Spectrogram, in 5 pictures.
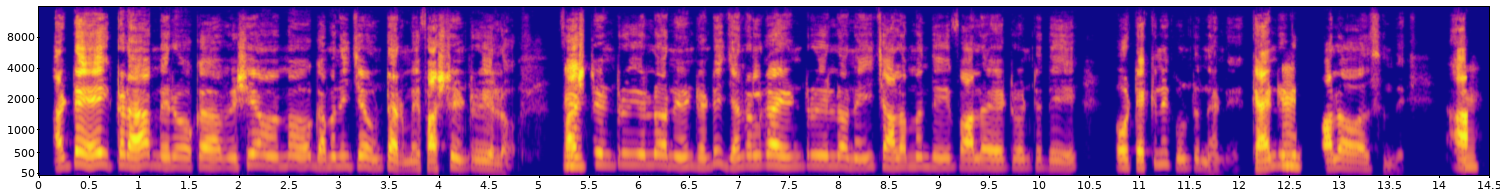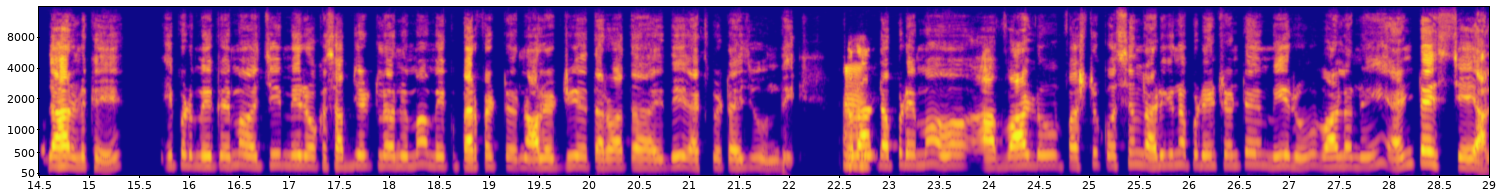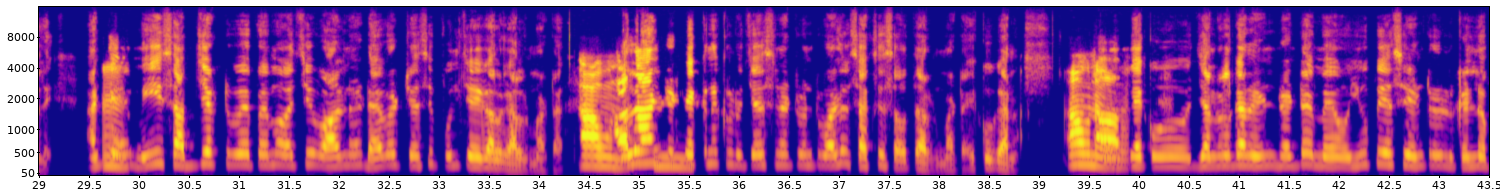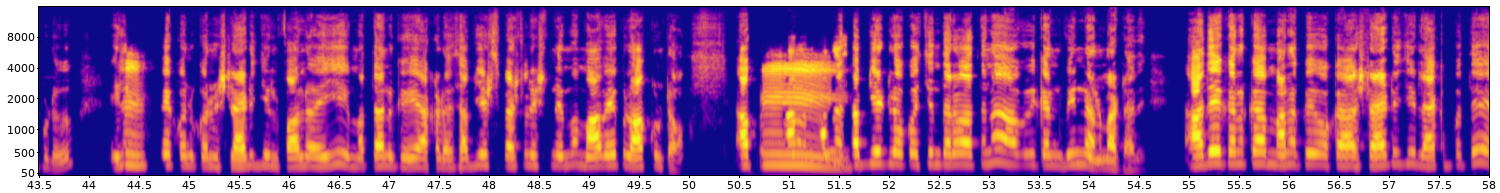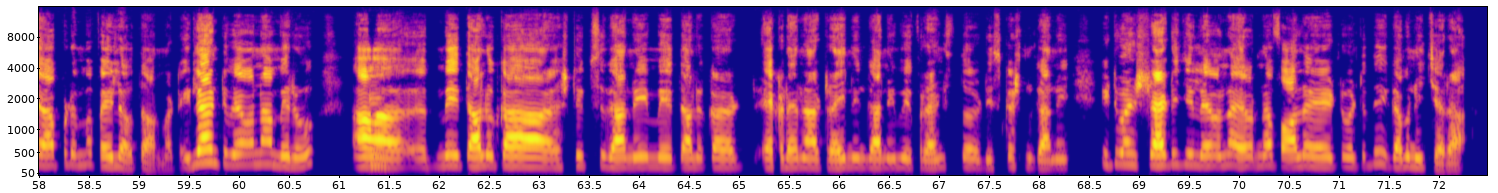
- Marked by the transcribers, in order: in English: "ఫస్ట్ ఇంటర్వ్యూలో. ఫస్ట్ ఇంటర్వ్యూలోని"; in English: "జనరల్‌గా ఇంటర్వ్యూలోని"; in English: "ఫాలో"; in English: "టెక్నిక్"; in English: "క్యాండిడేట్ ఫాలో"; in English: "పర్ఫెక్ట్ నాలెడ్జ్"; in English: "ఎక్స్‌పెర్టైజ్"; in English: "ఫస్ట్"; in English: "ఎంటైస్"; in English: "సబ్జెక్ట్"; in English: "డైవర్ట్"; in English: "పుల్"; tapping; in English: "సక్సెస్"; sniff; in English: "జనరల్‌గాను"; in English: "యూపీఎస్‌సి"; in English: "ఫాలో"; in English: "సబ్జెక్ట్స్"; sniff; in English: "సబ్జెక్ట్‌లోకి"; in English: "వీ కెన్ విన్"; in English: "స్ట్రాటజీ"; in English: "ఫెయిల్"; in English: "టిప్స్‌గాని"; in English: "ట్రైనింగ్‌గాని"; in English: "ఫ్రెండ్స్‌తో డిస్కషన్‌గాని"; in English: "ఫాలో"
- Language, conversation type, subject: Telugu, podcast, ఇంటర్వ్యూకి ముందు మీరు ఎలా సిద్ధమవుతారు?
